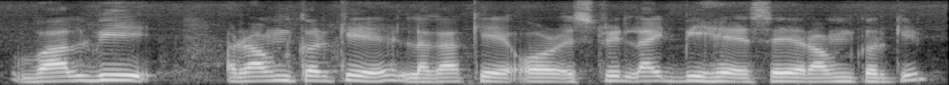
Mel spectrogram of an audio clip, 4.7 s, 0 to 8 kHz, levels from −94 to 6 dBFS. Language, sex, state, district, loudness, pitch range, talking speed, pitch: Hindi, male, Arunachal Pradesh, Longding, -13 LUFS, 140-165 Hz, 165 wpm, 150 Hz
